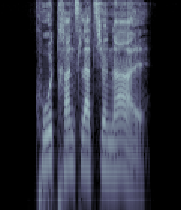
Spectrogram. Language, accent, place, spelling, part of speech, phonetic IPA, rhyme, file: German, Germany, Berlin, kotranslational, adjective, [kotʁanslat͡si̯oˈnaːl], -aːl, De-kotranslational.ogg
- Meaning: cotranslational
